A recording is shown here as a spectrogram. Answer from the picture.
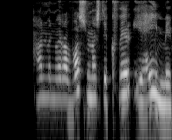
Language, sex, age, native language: Icelandic, male, 11, Icelandic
